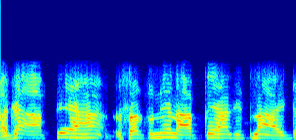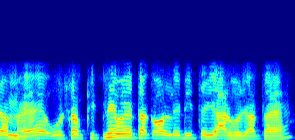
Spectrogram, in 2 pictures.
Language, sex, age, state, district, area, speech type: Hindi, male, 60+, Bihar, Darbhanga, urban, conversation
